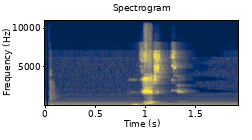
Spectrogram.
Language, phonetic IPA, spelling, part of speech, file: Lithuanian, [ˈvʲɪrʲ tʲɪ], virti, verb, Lt-virti.ogg
- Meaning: 1. to boil, seethe 2. to cook, to make (food)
